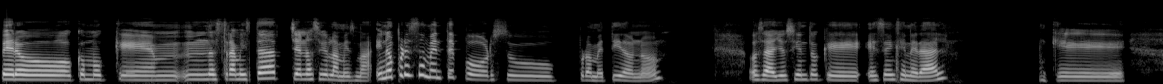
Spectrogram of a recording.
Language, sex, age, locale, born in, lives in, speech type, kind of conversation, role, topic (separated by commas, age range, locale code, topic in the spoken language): Spanish, female, 20-24, es-MX, Mexico, Mexico, conversation, advice, user, ¿Cómo cambió tu amigo después de empezar una relación de pareja o tener hijos?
